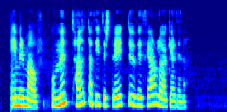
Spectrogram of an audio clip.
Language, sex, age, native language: Icelandic, female, 30-39, Icelandic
